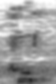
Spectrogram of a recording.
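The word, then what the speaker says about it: ふ: 那样子，他不读呼哈，不是呼叫的呼，是呼这样吹风的那种发音，who，吹风的那个呼。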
